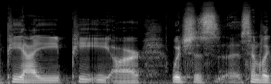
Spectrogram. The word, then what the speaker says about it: Pieper: in my library by a gentleman named Joseph Pieper, I believe is how you say his name, Pieper, which is simply called A Guide to St.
